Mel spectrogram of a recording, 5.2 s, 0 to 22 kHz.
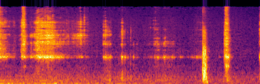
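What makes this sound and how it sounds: Fingernails scratch and fingertips rub the coated surface of a tall, pink-blue ombre stainless steel water bottle held upright. The result is bright, dry scraping and rubbing with a faint metallic ring around 1.3 kHz. The clip ends with a few sharper, louder scratches.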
